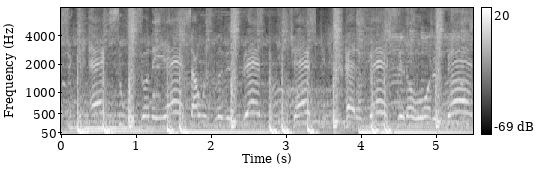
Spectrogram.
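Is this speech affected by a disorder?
No.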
